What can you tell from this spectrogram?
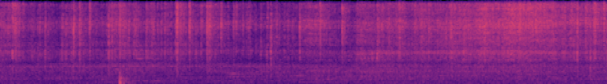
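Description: Faint sizzling and fine crackling of hot oil in a non-stick paniyaram pan as spoonfuls of fermented rice and urad dal batter are dropped into the oiled cups, with a brief tap about a second in.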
